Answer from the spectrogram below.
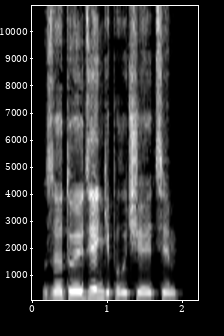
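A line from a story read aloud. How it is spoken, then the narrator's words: Calm, almost cheerful. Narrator (Russian): Наниматель говорил спокойно, почти весело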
